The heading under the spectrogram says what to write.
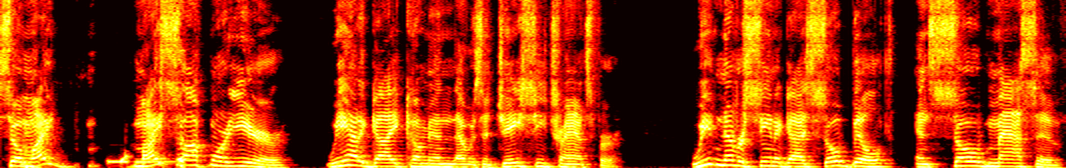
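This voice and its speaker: Speaking at a very slow pace, a man uses a high pitch, a bright, sharp tone and lively intonation. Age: 60s. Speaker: former TV gladiator and college football player. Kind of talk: casual interview chat.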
